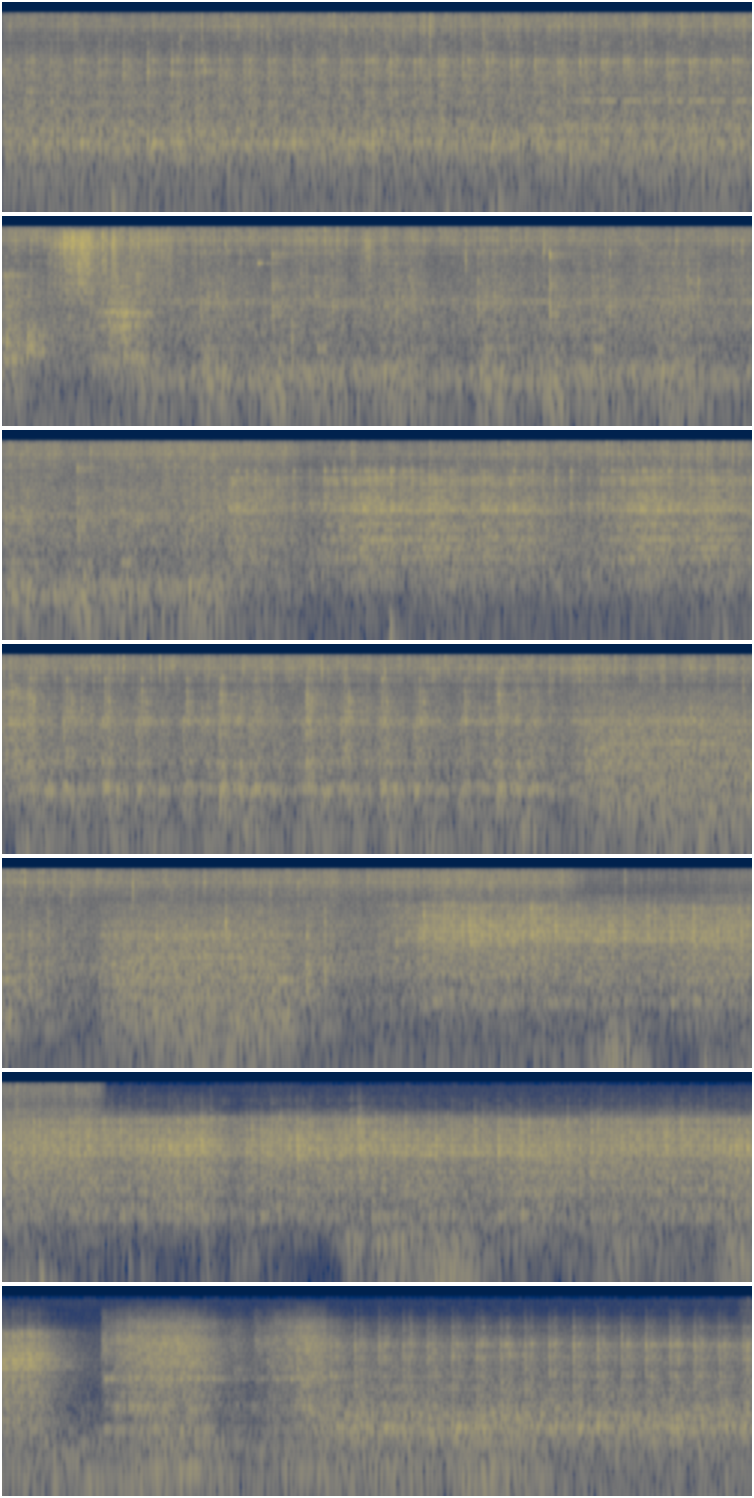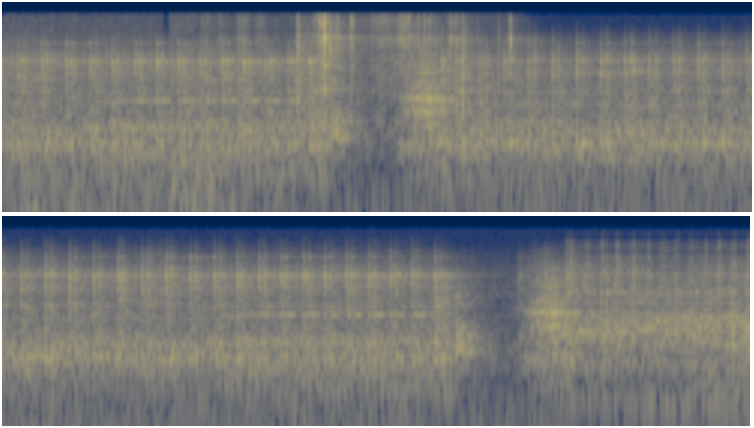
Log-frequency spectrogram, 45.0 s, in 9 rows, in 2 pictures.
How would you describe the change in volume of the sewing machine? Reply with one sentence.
The loudness of the sewing machine stays about the same.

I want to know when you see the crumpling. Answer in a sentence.
You can hear the crumpling from 5.3 to 7.5 s and from 36.4 to 38.4 s.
